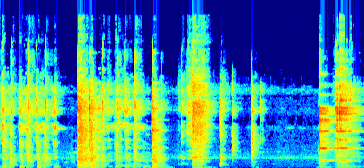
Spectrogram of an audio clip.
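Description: Besan batter is stirred in a pot, a run of quick scraping and clinking strokes of a utensil against the metal, with short pauses between bursts.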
